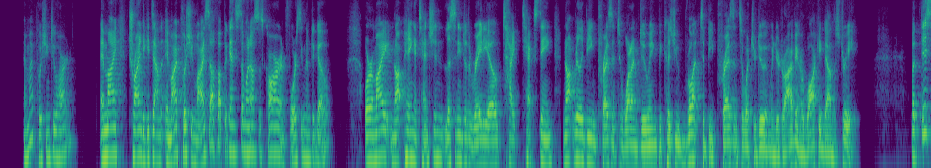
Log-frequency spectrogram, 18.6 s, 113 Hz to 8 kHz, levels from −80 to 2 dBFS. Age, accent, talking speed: 40-59, American, 215 wpm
